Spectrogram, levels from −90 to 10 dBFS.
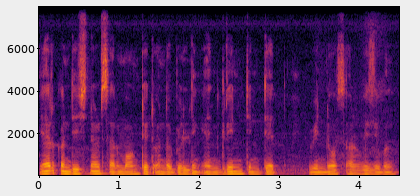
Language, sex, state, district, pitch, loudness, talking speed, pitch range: English, male, Arunachal Pradesh, Lower Dibang Valley, 95 Hz, -18 LUFS, 175 wpm, 90-100 Hz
